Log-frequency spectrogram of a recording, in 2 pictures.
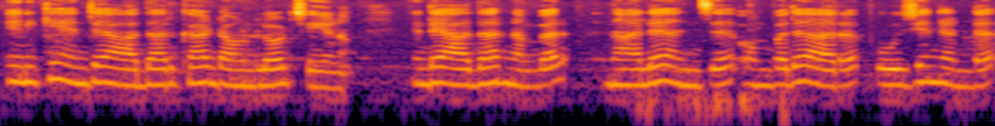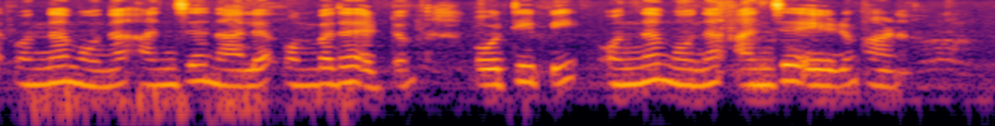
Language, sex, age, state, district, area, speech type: Malayalam, female, 18-30, Kerala, Kottayam, rural, read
